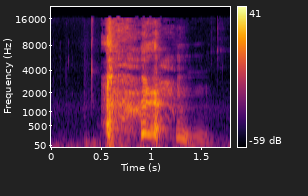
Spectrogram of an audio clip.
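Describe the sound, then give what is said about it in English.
A person coughing: a couple of harsh bursts in quick succession, then a shorter voiced, throaty rasp at the end, with nothing else around it. “excuse me. I don't know why I've suddenly developed a cough.”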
